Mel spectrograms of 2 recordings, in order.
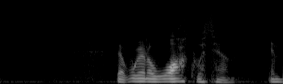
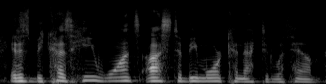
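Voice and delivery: ordinary delivery

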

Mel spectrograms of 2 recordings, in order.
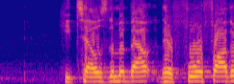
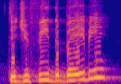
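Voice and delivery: voicing the wife; 6 semitones higher than usual. Wife voiced in story.

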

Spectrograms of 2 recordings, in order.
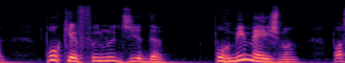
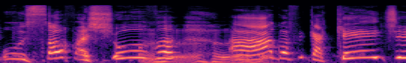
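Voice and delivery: retold prayer; 9 semitones higher, 6 dB louder than usual. A woman promising God, high, loud, pleading. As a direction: cry out begging the Lord high and loud. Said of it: "Eu falei".

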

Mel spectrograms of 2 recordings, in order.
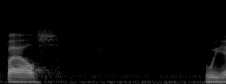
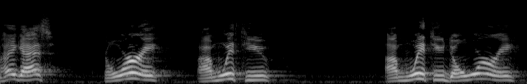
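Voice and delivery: louder and higher, calling across the storm; raised voice, calling to the disciples over a storm; 7 semitones higher, 11 dB louder than usual. Retold or imitated. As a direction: shout reassurance to frightened friends. Jesus cries out to them.

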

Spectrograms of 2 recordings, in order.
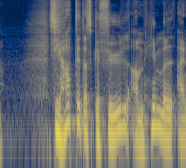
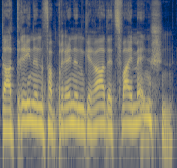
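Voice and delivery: desperate; 6 semitones higher than usual. A narrator's reading. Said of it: "sagte Selma verzweifelt".

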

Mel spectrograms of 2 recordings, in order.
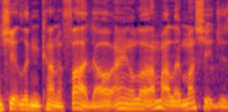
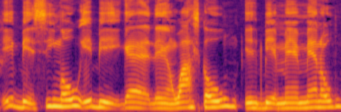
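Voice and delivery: gravelly hype-man intro, drawn out; wrestling promo; slower than usual. Pretend. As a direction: cut a promo like a pro wrestler.

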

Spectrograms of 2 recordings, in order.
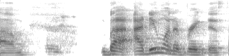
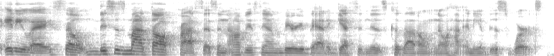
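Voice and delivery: normal talking voice

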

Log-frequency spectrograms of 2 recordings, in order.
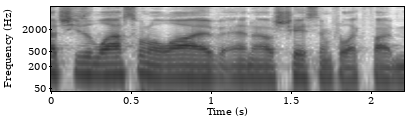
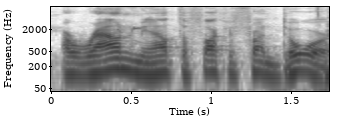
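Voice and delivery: usual speaking voice

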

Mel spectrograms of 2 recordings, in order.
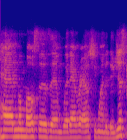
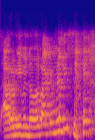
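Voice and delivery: laughing; 3 semitones higher, 6 dB louder, faster than usual. Real, not acted. Laughing while admitting reluctance.

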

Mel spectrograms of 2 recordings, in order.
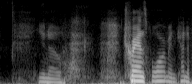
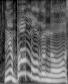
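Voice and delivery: high, twangy Busan dialect; Busan uncle intonation; 6 semitones higher, 3 dB louder, much faster than usual. Acted. Uncle asking nephew about eating, twangy Busan accent. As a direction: swing the pitch like a Busan uncle. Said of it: "it's kinda like this".

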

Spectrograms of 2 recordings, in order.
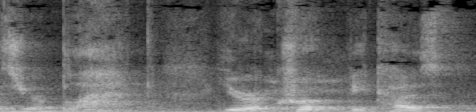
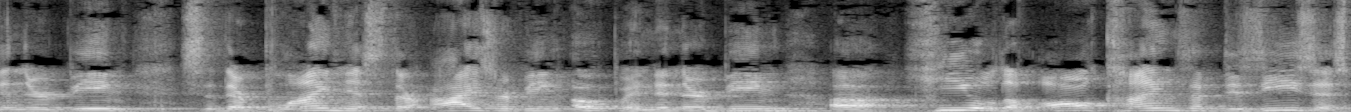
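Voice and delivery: raised, high, loud preaching; fiery preaching; 6 semitones higher, 4 dB louder than usual. Acted. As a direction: preach it hard to the congregation. Preaching at full force.

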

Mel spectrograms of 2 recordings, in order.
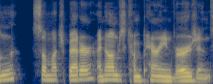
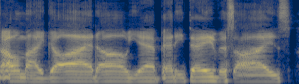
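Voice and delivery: slow, drawn-out smoker impression; 2 semitones lower, slower than usual. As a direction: croon it slowly like a chain smoker. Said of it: "sounds like a smoker got a hold of a microphone".

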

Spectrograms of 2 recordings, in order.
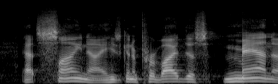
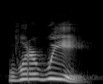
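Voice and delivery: pitched-up what are we; incredulous high question; 9 semitones higher than usual. Retold or imitated. Preacher voicing Moses, high and incredulous. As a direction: echo Moses in disbelief.

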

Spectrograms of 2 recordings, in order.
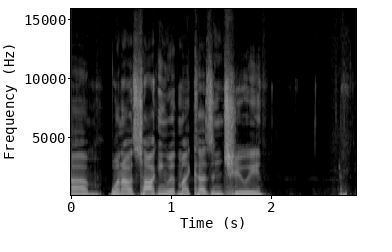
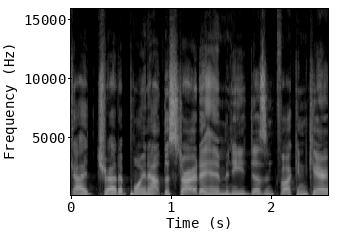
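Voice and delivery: ordinary delivery

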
